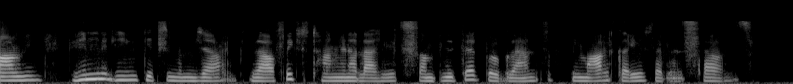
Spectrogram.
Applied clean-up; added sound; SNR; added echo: neural diffusion model UNIVERSE++.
